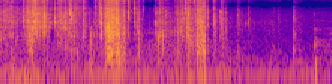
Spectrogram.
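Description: Foil booster-pack wrapper of Pokémon trading cards being torn open and crinkled by hand: a run of crackling tears, loudest about one and a half seconds in, stopping about three seconds in.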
